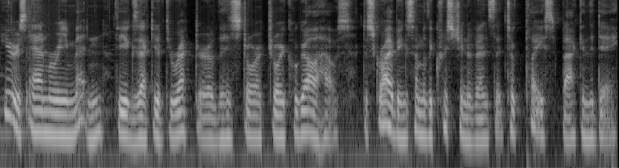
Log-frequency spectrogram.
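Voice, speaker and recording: A man hosting a documentary, reading scripted narration in a measured way and introducing each guest. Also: mid-range voice, vocal fry, mellow, soft background music. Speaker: documentary host.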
